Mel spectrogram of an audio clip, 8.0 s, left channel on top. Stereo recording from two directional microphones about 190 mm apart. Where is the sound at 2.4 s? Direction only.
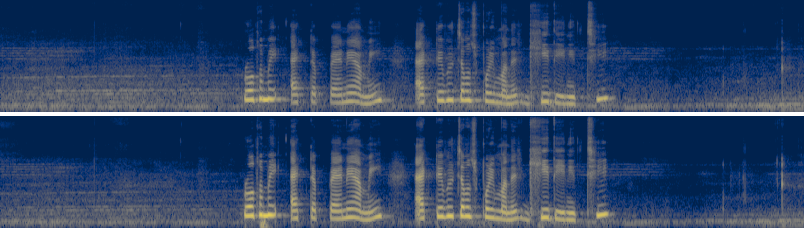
25° right (ahead or behind).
